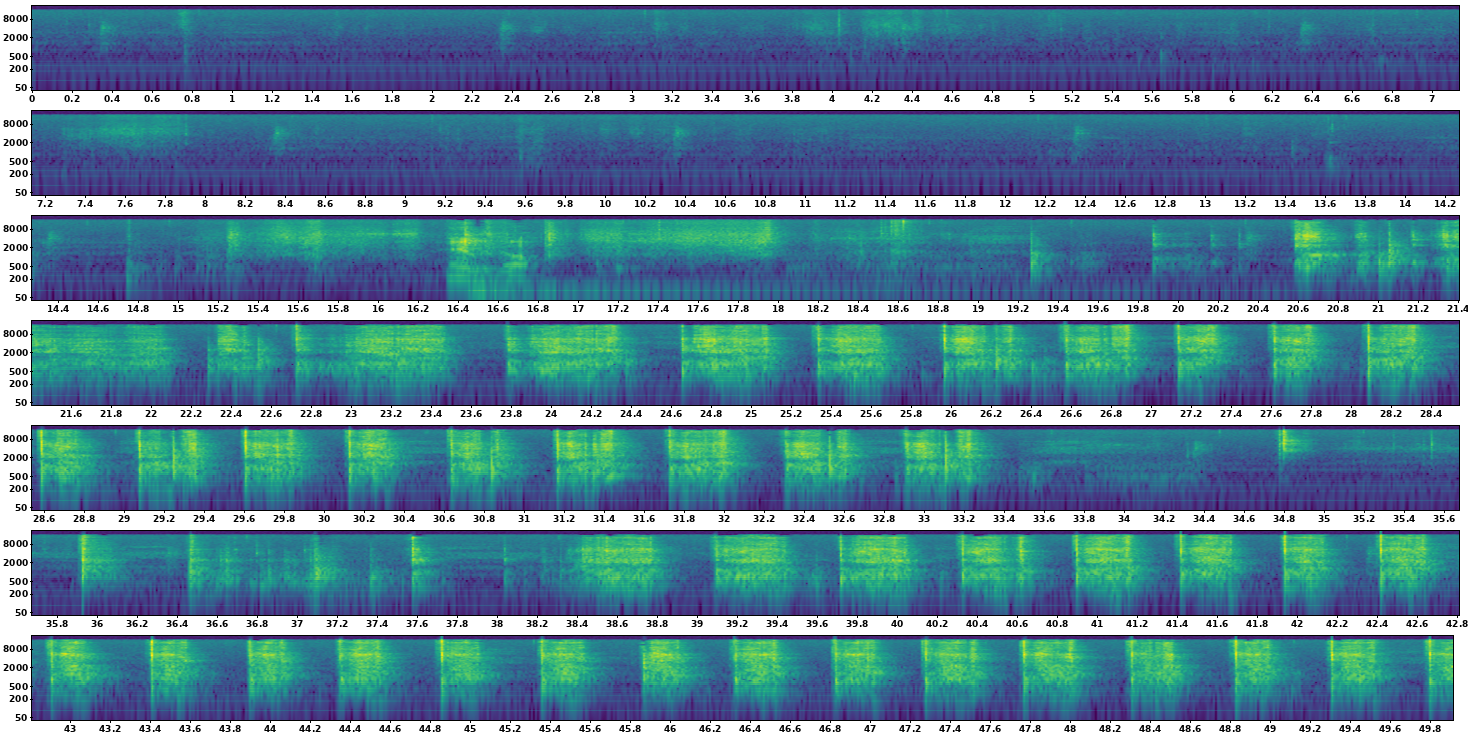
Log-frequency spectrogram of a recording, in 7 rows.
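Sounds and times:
hand file scraping steel shears: 0:16.9 - 0:33.4, 0:35.9 - 0:49.9.

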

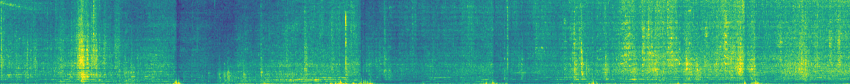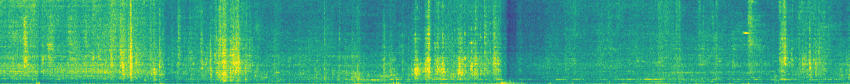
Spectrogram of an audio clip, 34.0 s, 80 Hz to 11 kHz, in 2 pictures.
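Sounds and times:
excavator diesel engine under load: 0:00.0 - 0:34.0.

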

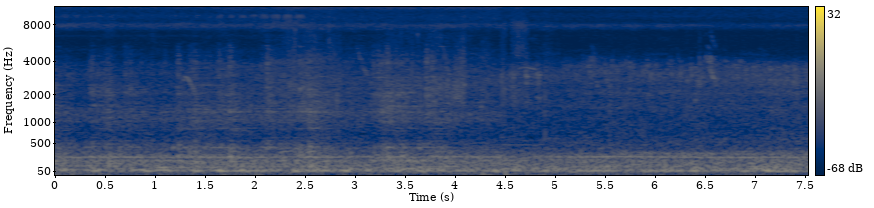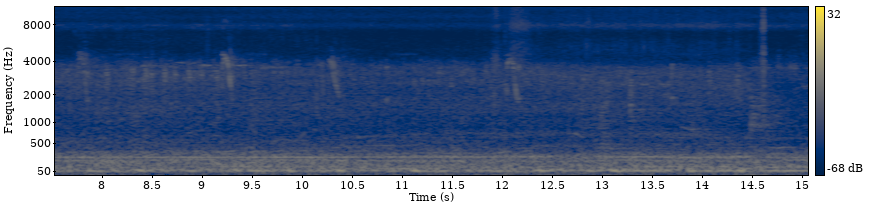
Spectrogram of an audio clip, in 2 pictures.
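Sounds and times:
low steady rumble: 0:00.0 - 0:15.0
faint bird chirps: 0:04.4 - 0:15.0.

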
